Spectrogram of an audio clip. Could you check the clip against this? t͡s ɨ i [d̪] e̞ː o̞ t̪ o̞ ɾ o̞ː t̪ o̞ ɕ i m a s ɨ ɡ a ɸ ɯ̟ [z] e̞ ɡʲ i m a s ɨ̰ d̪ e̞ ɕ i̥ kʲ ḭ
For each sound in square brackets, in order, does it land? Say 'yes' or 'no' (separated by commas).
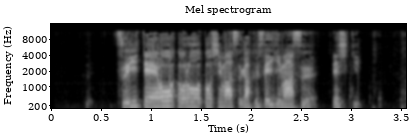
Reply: no, no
